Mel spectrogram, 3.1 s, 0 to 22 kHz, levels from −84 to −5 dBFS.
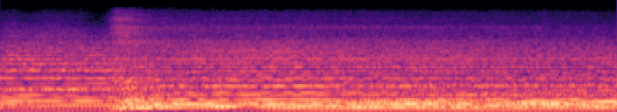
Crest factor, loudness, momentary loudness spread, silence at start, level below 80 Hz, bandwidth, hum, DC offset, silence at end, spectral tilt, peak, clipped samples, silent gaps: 12 dB; -18 LUFS; 4 LU; 0 s; -50 dBFS; 15 kHz; none; under 0.1%; 0 s; -6 dB/octave; -4 dBFS; under 0.1%; none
